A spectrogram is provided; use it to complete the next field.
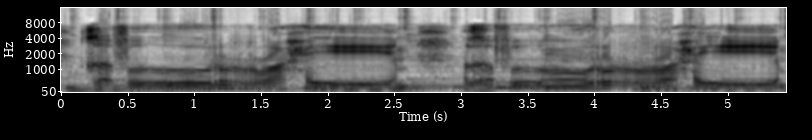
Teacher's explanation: Ghafurur rahim, ra-nya bertanwin dhammah, tanwinnya dimasukkan atau dileburkan ke dalam huruf ra, ra-nya bertasydid, ra yang kedua. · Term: idgham bila gunnah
